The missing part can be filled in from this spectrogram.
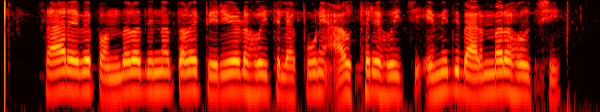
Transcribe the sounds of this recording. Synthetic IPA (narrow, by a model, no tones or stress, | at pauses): saɾebepɔnd̪ɔɾɔd̪inɔt̪ɔɭepeɾiɔɽɔɦojt̪ʰilapuɽ̃iʔa̰wt̪ʰɔɾeɦojt͡ʃʰiʔemid̪̬ibaɾɔmbaɾɔɦowt͡ʃʰi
